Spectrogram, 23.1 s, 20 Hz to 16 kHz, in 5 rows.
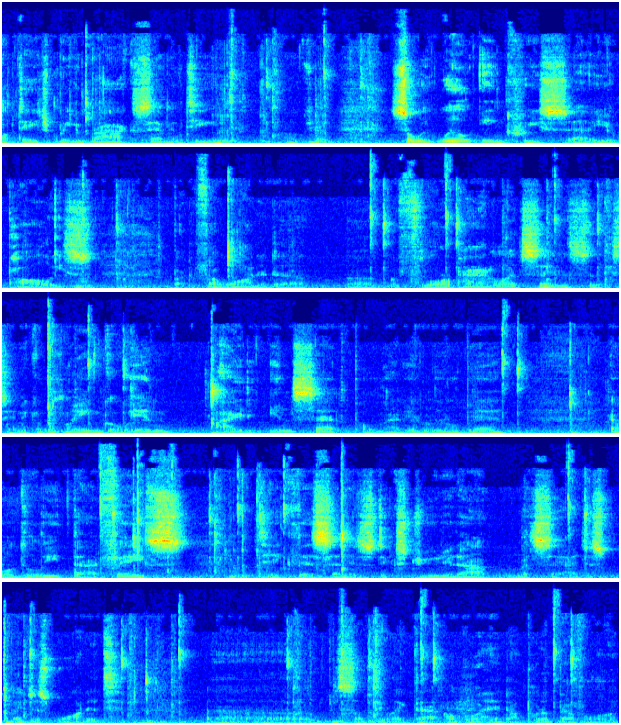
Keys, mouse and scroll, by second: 0.0 alt+h, 0.7 alt+a, 1.4-1.7 scroll down 3, 1.7 shift+middle click, 2.4 shift+middle click, 5.0 scroll up 2, 5.2 shift+middle click, 5.7-6.2 scroll down 1, 6.3 shift+a, 8.4-8.8 scroll down 2, 8.8 middle click, 9.4 scroll up 2, 9.6 Tab, 9.9 middle click, 10.8 i, 13.5 x, 14.9 a, 15.1 middle click, 15.6 shift+middle click, 16.0 middle click, 16.4 e, 18.5 Tab, 18.7 middle click, 19.6 alt+a, 19.8 middle click, 20.8 scroll up 2, 21.0 shift+middle click, 21.6 click, 22.6 click.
